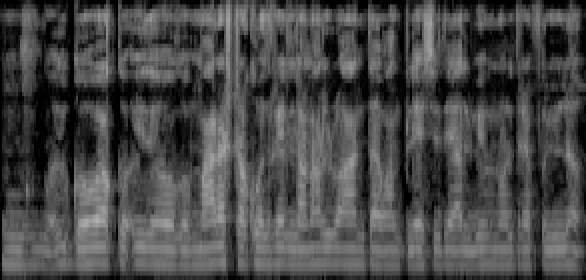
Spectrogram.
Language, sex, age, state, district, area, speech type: Kannada, male, 18-30, Karnataka, Gulbarga, urban, spontaneous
